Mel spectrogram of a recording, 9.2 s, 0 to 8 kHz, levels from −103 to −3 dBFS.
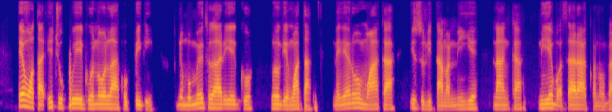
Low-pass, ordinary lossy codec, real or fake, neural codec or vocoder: none; none; fake; codec, 16 kHz, 2 kbps, X-Codec, HuBERT features, trained on balanced general audio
